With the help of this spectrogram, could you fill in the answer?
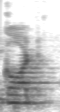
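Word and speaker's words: gourd: Pointed গড পটল। এটা কিন্তু গড হবে, উচ্চারণটা একটু ভালো করে খেয়াল করেন।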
